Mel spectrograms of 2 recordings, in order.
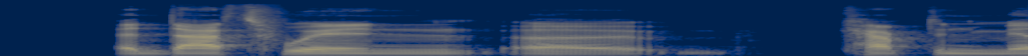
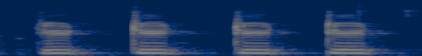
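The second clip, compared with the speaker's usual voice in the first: high beeping "doot doot"; computer beeps; 6 dB quieter than usual. Acted. GM voicing the ship computer's high beeps. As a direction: chirp it like a terminal beeping. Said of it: "Mother spits out".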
